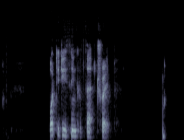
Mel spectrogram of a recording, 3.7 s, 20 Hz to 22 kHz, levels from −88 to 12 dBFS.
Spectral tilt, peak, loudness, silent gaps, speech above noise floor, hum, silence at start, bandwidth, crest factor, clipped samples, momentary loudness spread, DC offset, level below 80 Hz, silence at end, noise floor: -4 dB/octave; -8 dBFS; -28 LUFS; 2.49-3.22 s; over 62 dB; none; 1 s; 10.5 kHz; 24 dB; under 0.1%; 17 LU; under 0.1%; -70 dBFS; 0.4 s; under -90 dBFS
